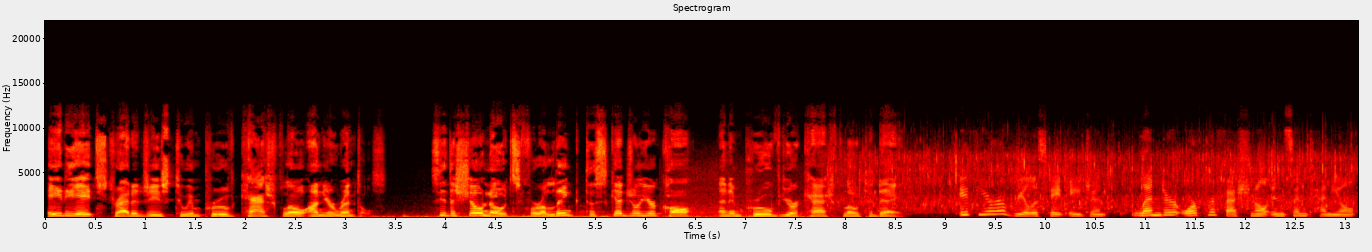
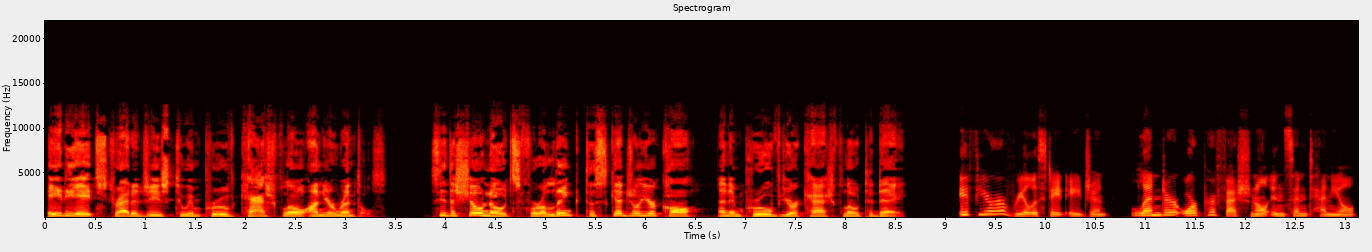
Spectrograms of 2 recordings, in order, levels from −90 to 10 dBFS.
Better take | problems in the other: second | rain or running water; noticeable; from 3.5 s on; 15 dB below the speech

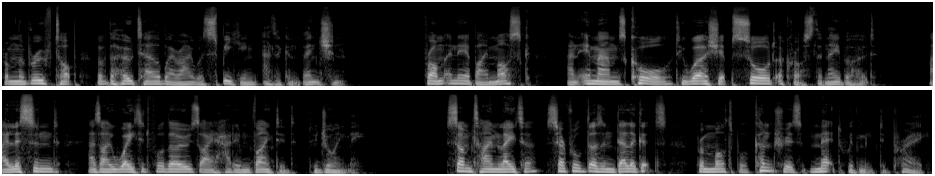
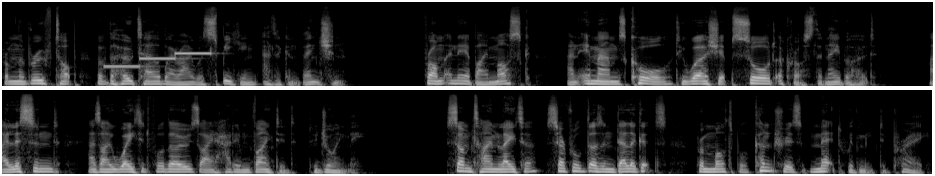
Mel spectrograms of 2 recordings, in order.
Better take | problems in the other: first | phone ringing; loud; from 1 to 2 s; peak 5 dB above the speech

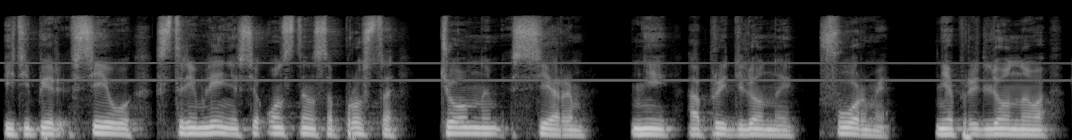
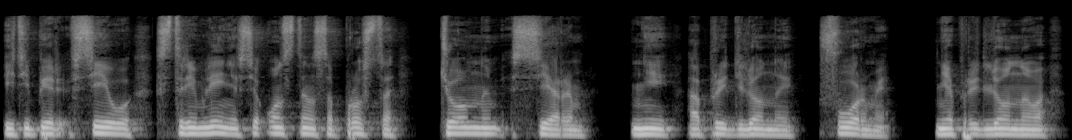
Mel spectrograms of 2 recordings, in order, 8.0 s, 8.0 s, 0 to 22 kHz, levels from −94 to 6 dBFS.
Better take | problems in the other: second | high-pitched whine; faint; throughout; 2.5 kHz, 25 dB below the speech

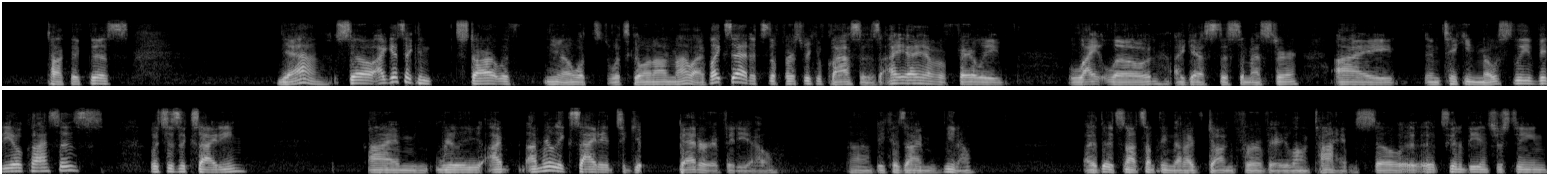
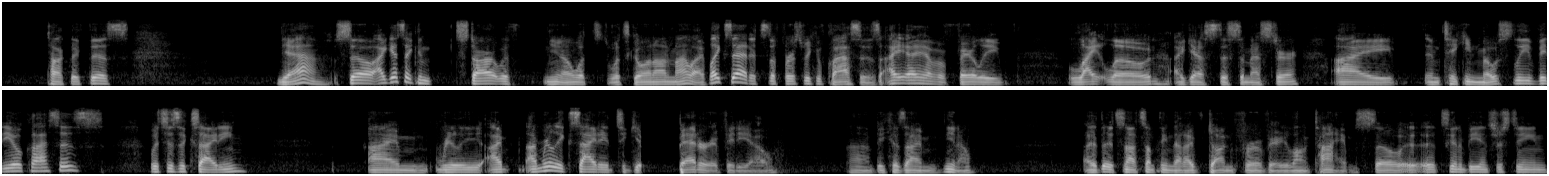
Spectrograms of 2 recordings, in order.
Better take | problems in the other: second | garbled, watery; badly; nothing above 7.5 kHz; slightly in the second

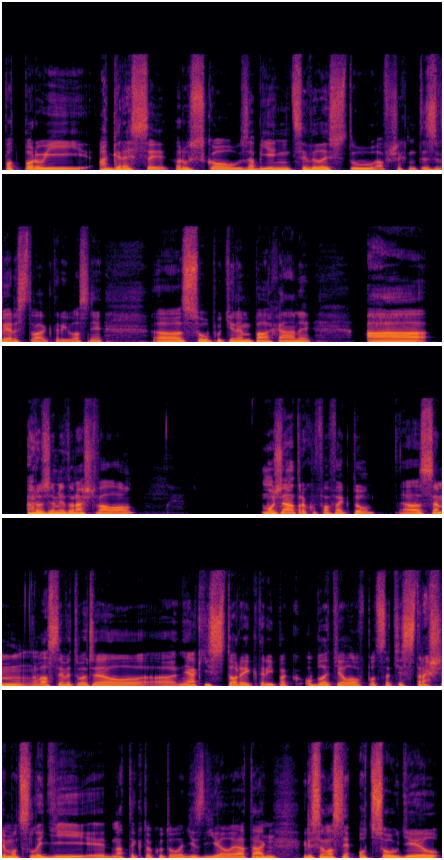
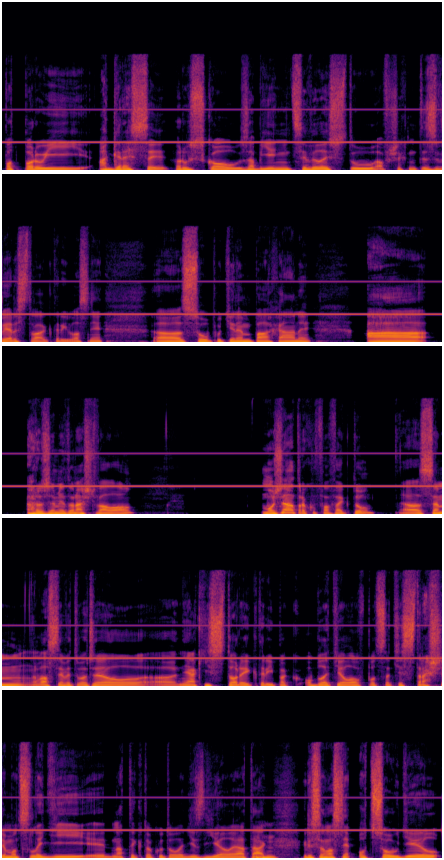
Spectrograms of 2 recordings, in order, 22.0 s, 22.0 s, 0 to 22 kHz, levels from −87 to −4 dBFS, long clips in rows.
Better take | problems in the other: first | high-pitched whine; loud; throughout; 3.5 kHz, 6 dB below the speech

